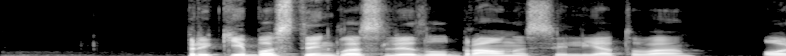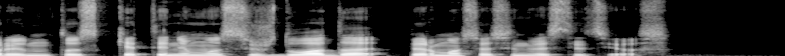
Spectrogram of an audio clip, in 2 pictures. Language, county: Lithuanian, Kaunas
